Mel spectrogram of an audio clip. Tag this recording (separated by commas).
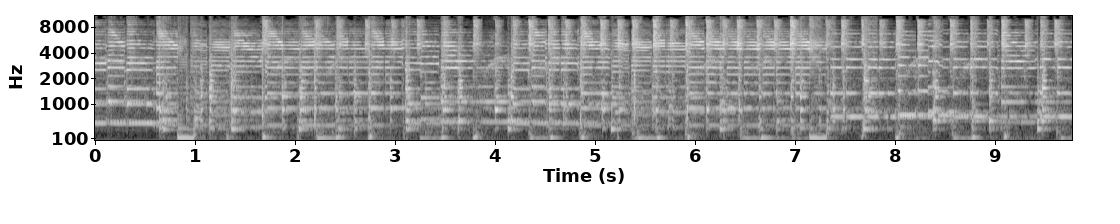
playing sitar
